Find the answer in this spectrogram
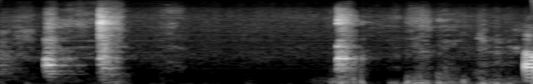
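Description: A plastic slotted spatula knocking against a cooking pot while stirring chopped meat and vegetables: two light knocks in the first second, then a louder knock with a short ring a little past halfway, followed by scattered low clatter.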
